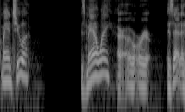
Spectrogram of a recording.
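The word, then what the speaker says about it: Mantua: Manway. Okay, I'll record it. Man away. I'll never get it wrong again. Manowway.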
